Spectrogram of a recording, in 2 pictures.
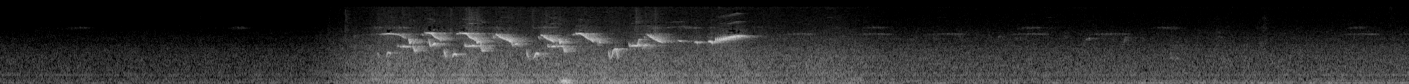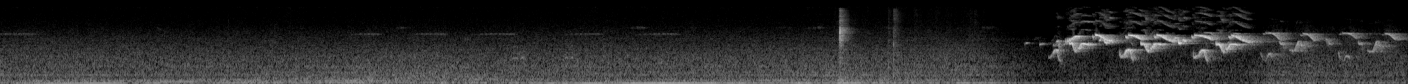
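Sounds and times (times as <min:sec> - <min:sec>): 
low steady hum: 0:00.0 - 0:24.6
bird song near Simonga Zambia: 0:03.5 - 0:12.3, 0:13.3 - 0:15.2, 0:17.2 - 0:22.7, 0:23.8 - 0:28.1
sharp click: 0:22.4 - 0:23.2.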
